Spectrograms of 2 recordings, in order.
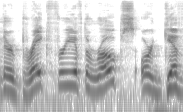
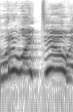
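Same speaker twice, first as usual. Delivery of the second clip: high, loud panicked wail; hammed-up tearful cry of helplessness; retold crying; 11 dB louder than usual. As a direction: wail it in mock-tragic despair. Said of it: "And I'm actually crying".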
